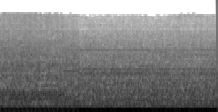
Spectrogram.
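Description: A light airplane taxiing along a long runway gives a steady low engine drone with a constant humming tone. The sound stays even in pitch and loudness throughout.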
